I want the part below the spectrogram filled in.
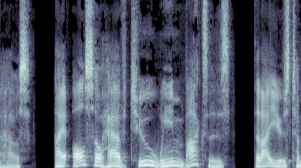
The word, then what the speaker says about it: WiiM: He's referencing the story that we talked about last episode about the Weim amp. I'm still going with Weim as the pronunciation of W-I-I-M, capital M for some reason.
